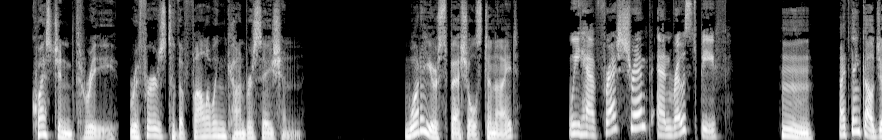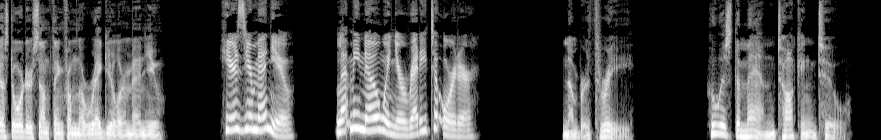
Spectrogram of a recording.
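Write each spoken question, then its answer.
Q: Who is the man talking to?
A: A waiter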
